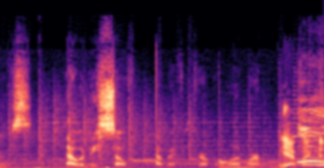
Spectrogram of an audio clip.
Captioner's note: beep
